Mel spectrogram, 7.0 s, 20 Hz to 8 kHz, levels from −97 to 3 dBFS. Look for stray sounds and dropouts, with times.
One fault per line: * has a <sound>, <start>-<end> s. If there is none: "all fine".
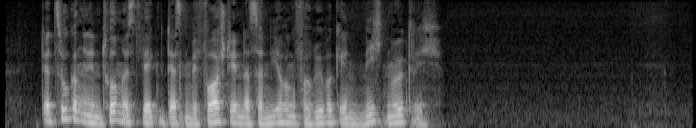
all fine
